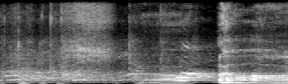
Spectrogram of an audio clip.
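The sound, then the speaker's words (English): A woman, relaxed on a pillow, imitates a cat's purr: a few short, low rumbling pulses, then a longer steady low vibrating rumble, before a burst of louder, noisier sound takes over. “Oh my, I can hear her purring.”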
